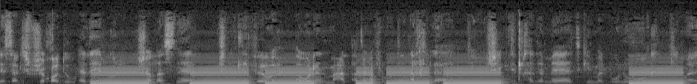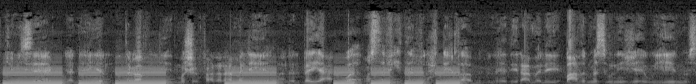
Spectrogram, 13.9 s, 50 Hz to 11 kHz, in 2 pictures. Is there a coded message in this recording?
Yes: Morse code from 0.8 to 11.6 s, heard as a horn, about 7 wpm, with room echo. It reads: TMW QTH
